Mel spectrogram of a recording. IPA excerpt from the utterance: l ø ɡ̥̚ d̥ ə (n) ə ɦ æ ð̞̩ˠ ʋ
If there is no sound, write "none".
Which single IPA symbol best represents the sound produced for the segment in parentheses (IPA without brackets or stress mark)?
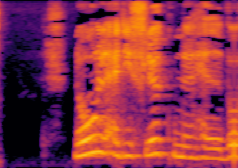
n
